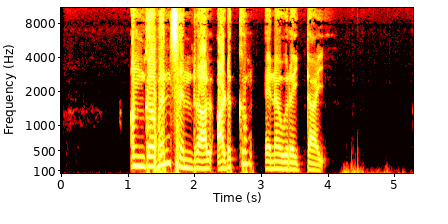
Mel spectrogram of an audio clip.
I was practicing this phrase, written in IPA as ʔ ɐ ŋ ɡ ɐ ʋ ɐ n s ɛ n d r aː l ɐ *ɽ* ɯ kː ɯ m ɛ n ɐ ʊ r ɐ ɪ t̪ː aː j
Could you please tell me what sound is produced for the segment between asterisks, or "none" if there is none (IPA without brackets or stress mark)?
ɽ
